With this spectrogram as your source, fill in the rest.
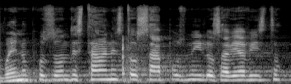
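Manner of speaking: high, surprised exclamation; mock surprise. Priest imitating folk startled by toads, high surprised voice.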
